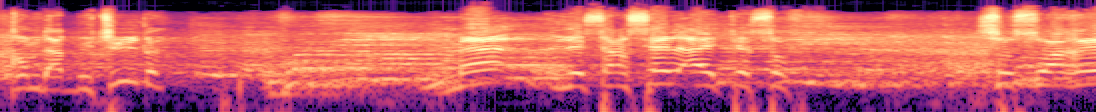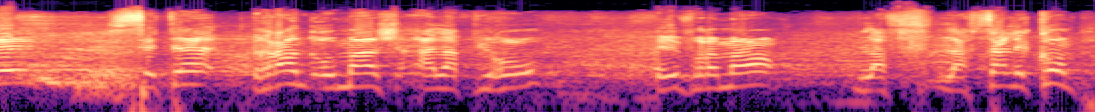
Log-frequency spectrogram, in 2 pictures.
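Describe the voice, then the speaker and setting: A man's voice: high-pitched, very noisy. A man who organized the event, thanking everyone emotionally in a vox pop interview on a camera mic in a packed hall. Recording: loud crowd behind.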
